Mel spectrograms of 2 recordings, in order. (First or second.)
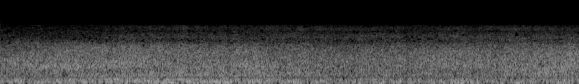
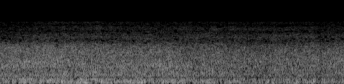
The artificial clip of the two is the second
